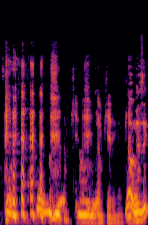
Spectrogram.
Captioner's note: laugh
